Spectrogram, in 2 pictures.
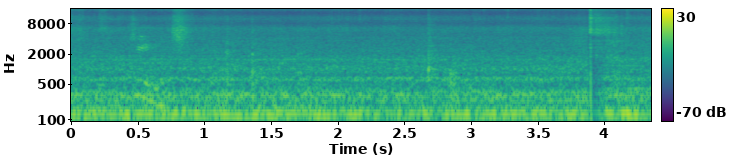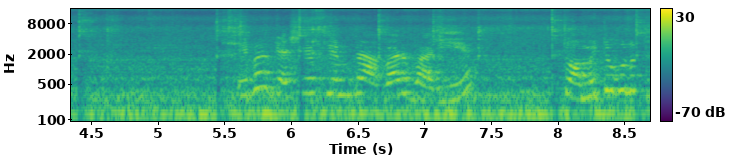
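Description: Steel spatula stirring and scraping sliced onions, tomatoes and ground spices around a kadai as they fry, over a light sizzle. The stirring strokes begin about halfway through.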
